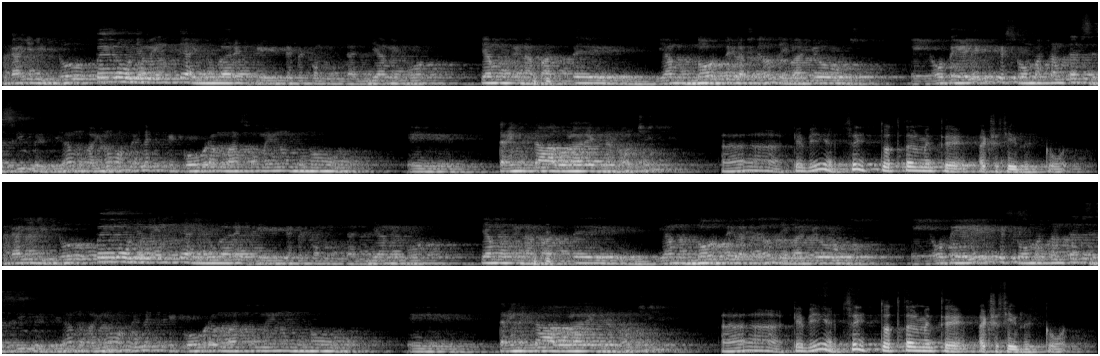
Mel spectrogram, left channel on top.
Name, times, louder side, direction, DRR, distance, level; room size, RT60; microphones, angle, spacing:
voice 1, 0.0-4.3 4.8-8.5 9.1-14.4 15.0-15.5 15.9-17.6, left 1 dB, 80° left, -1 dB, 5.8 m, -21 dB
voice 2, 18.2-21.6, right 1 dB, 35° right, 12 dB, 1.2 m, -18 dB
28.0 x 23.0 x 7.8 m, 1.3 s
head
